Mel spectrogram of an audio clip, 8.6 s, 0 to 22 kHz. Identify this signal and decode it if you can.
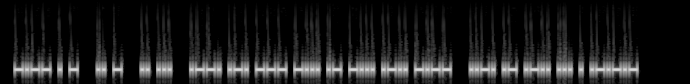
Morse code, heard as a keyed tone, about 34 wpm, 700 Hz. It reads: YET IT IS PROBABLY FALSE.
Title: Sentences from Top 1600 Words 35wpm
